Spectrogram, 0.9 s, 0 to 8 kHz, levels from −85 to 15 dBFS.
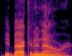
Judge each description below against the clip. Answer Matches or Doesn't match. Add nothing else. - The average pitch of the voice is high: Doesn't match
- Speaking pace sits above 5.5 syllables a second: Matches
